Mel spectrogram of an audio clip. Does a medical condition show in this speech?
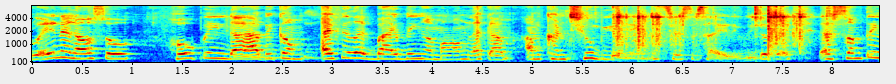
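Yes: cerebral palsy.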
